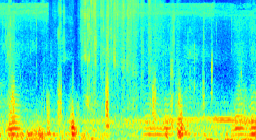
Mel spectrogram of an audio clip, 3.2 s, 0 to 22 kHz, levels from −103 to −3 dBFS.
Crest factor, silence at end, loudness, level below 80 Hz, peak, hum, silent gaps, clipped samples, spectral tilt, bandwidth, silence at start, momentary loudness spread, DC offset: 20 dB; 0 s; -27 LUFS; -40 dBFS; -6 dBFS; none; none; under 0.1%; -6 dB/octave; over 20 kHz; 0 s; 6 LU; under 0.1%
